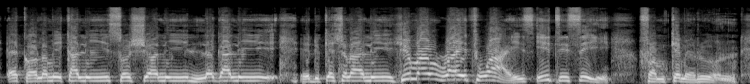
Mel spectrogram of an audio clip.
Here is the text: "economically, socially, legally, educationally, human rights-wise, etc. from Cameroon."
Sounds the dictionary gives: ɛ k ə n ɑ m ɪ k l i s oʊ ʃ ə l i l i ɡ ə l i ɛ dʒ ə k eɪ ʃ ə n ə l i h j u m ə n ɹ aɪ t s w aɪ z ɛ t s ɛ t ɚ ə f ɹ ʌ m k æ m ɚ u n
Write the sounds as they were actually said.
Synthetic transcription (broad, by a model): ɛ k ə n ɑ m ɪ k l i s oʊ ʃ ə l i l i ɡ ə l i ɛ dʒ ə k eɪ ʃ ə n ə l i h j u m ə n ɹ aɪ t w aɪ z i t i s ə f ɹ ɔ m k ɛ m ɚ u n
